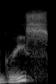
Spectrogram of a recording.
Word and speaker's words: Gris: Neva, I haven't played at all, but it's like the spiritual successor to Grease or Gris. I don't know how you pronounce that game. Gris, yeah.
